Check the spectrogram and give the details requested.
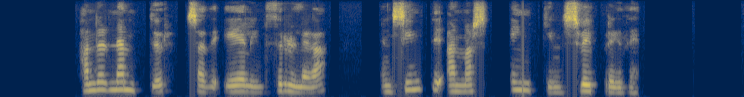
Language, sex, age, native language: Icelandic, female, 30-39, Icelandic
